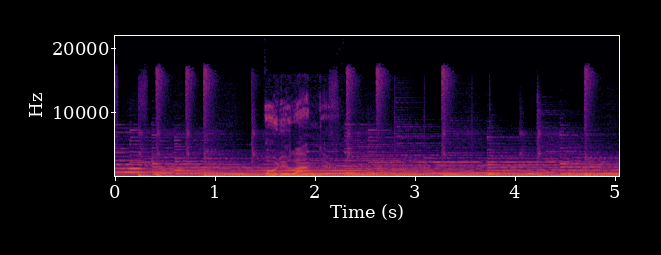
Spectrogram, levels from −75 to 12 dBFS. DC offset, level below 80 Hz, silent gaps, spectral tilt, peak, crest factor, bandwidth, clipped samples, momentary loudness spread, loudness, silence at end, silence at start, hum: under 0.1%; -32 dBFS; none; -6.5 dB/octave; -6 dBFS; 16 dB; 17.5 kHz; under 0.1%; 5 LU; -23 LUFS; 0 s; 0 s; none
